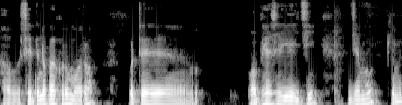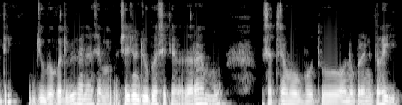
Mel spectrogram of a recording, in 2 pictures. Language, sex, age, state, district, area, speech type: Odia, male, 45-60, Odisha, Bhadrak, rural, spontaneous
